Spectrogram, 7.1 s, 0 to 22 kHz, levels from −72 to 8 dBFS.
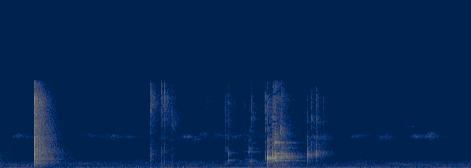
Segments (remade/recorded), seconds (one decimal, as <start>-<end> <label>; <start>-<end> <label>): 0.0-7.1 recorded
